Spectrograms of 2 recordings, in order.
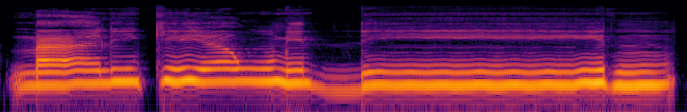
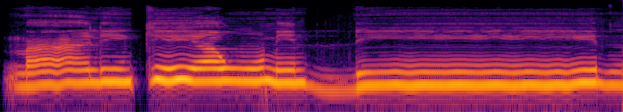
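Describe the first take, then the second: No difference in how they are said.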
